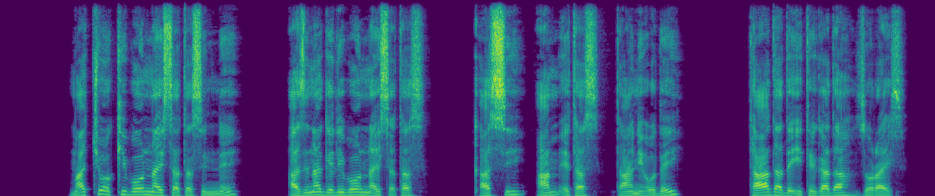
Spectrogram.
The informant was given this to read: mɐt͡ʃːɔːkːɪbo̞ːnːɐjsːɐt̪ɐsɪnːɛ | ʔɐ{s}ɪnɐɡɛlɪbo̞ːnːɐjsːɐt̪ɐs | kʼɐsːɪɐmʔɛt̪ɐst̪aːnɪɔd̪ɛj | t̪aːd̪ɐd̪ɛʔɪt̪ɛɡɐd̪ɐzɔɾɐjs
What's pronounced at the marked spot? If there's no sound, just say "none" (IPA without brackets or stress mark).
z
